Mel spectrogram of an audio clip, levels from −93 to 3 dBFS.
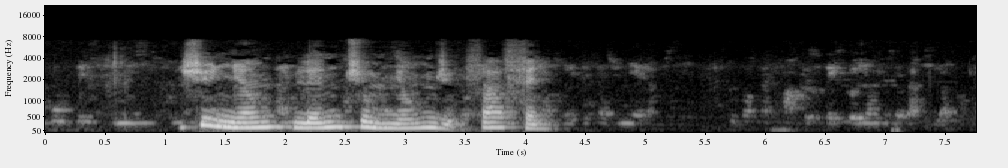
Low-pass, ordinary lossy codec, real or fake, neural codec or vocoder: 7.2 kHz; AAC, 48 kbps; real; none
